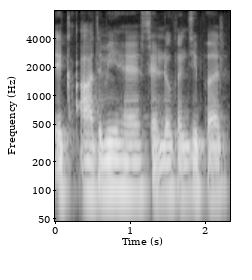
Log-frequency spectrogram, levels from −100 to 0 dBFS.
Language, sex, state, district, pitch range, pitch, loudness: Hindi, male, Jharkhand, Ranchi, 95-100 Hz, 100 Hz, -15 LUFS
